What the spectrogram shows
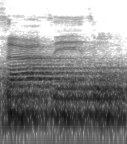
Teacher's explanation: Za ujung lidah bersentuhan dengan ujung gigi atas.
